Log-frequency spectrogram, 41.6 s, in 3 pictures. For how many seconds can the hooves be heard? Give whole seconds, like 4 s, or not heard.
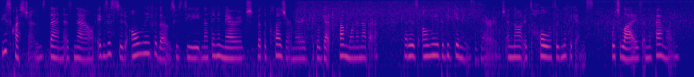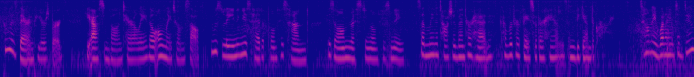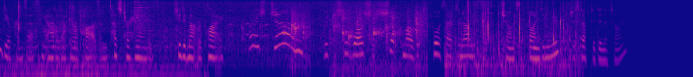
6 s.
